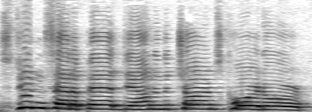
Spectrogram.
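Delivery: high, full-voiced alarm call; bellowing. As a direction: yell it out as a tattling imp. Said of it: "Peeves bellowed".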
